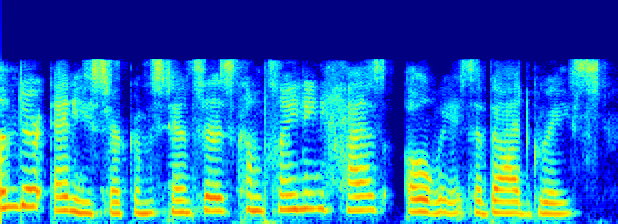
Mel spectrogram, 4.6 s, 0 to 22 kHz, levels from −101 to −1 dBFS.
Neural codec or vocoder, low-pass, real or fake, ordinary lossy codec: codec, 24 kHz, 3 kbps, HILCodec; 7.2 kHz; fake; AAC, 32 kbps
